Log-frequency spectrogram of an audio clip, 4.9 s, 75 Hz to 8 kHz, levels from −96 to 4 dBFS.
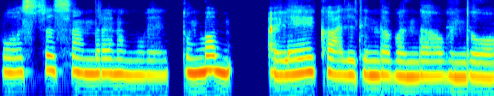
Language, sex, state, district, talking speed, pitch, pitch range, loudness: Kannada, female, Karnataka, Bellary, 75 wpm, 220 Hz, 210-240 Hz, -28 LUFS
